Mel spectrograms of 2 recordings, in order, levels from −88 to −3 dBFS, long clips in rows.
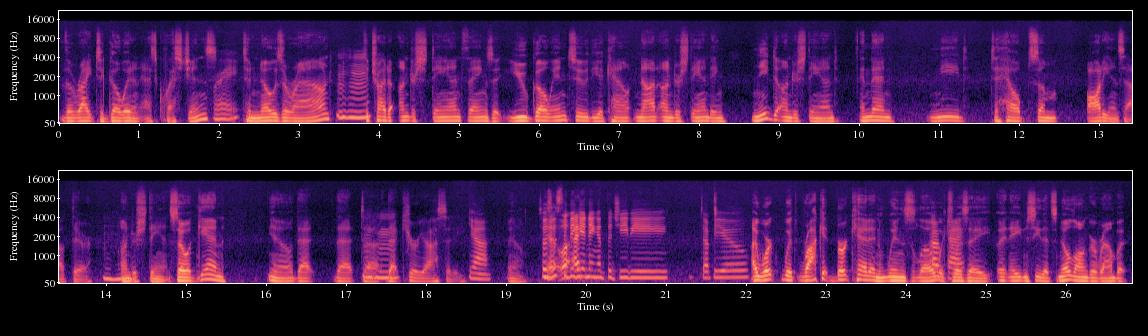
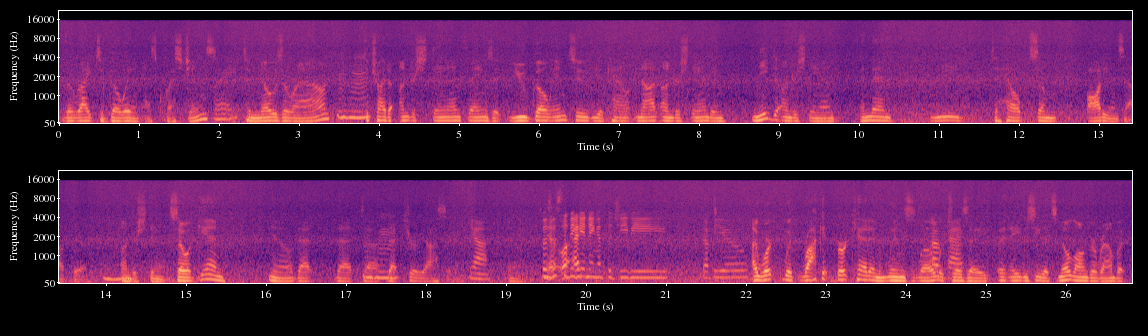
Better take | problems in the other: first | hiss; loud; throughout; 7 dB below the speech; faint in the first

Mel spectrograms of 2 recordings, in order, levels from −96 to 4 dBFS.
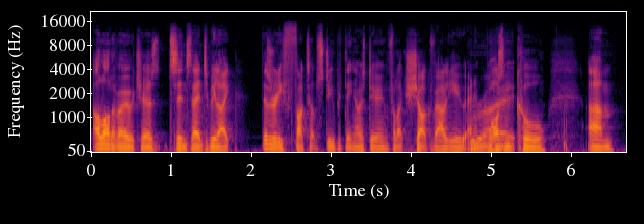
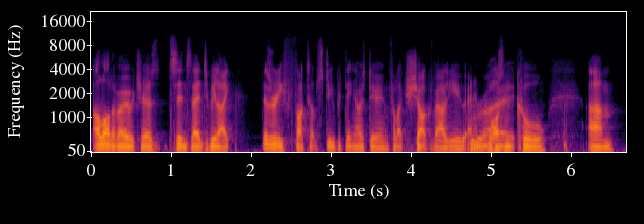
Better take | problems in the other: first | muffled; very; fading above 2.5 kHz

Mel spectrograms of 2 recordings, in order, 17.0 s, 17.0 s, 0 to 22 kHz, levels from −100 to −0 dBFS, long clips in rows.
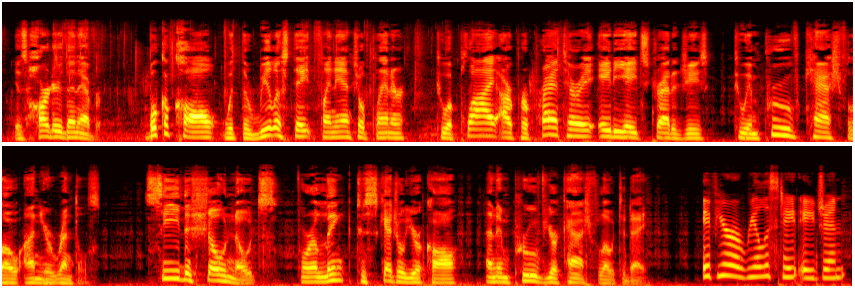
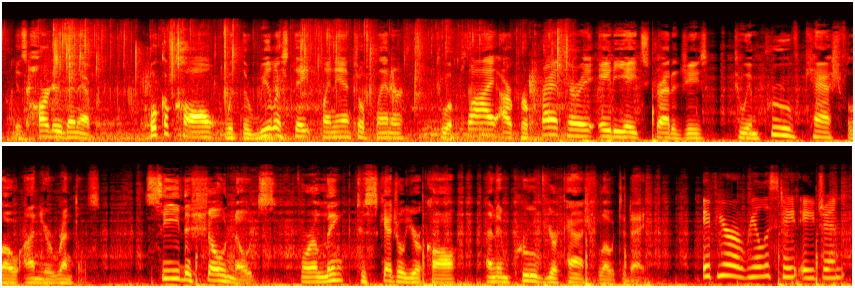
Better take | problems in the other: first | household noises; loud; throughout; 8 dB below the speech; faint in the first

